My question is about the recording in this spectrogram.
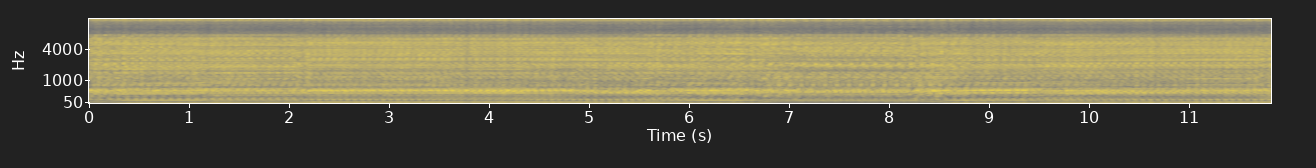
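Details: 2007 VW Golf Trendline 1.9 TDI diesel (BLS, 77 kW/105 PS, 240,050 km) at idle: a loose metallic clatter rides over the diesel knock and wavers with engine speed. A defective dual-mass flywheel is the cause.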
